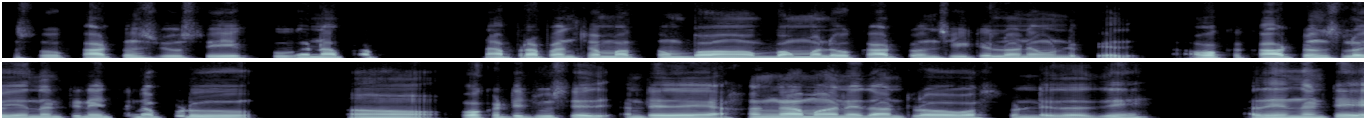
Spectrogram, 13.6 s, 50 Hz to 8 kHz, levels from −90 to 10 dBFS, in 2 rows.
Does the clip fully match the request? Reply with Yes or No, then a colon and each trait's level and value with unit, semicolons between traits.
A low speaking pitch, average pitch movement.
Yes: low, 115 Hz; average, 3.1 semitones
